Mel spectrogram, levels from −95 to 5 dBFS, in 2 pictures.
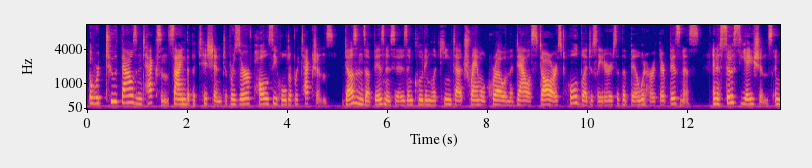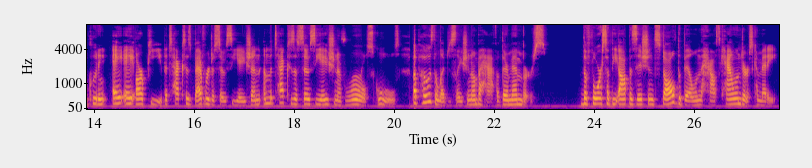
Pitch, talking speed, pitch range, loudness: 195 Hz, 145 wpm, 170-210 Hz, -21 LUFS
